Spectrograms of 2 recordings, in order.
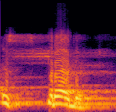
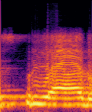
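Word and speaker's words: spread: silent है अगला है स्प्रेड वैसे देखा जाए तो स्प्रिड होगा स्प्रिड होगा लेकिन क्या इसे स्प्रिड बोलते हैं नहीं इसमें ए साइलेंट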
